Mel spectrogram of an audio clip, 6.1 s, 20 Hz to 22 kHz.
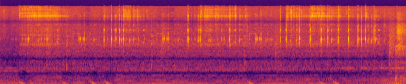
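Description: Flood-damaged Seagate 2 TB 2.5-inch hard drive powered up, its heads clacking and ticking rapidly and irregularly as it spins and seeks. It sounds bad, a sign of the water that ran into the drive through its breather hole, though the drive still runs.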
